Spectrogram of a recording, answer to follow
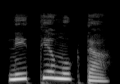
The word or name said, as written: ನಿತ್ಯಮುಕ್ತ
